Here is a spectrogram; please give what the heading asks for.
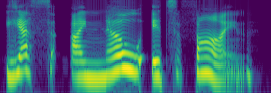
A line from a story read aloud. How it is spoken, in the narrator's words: Rati snapped, a little harsher than was characteristic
